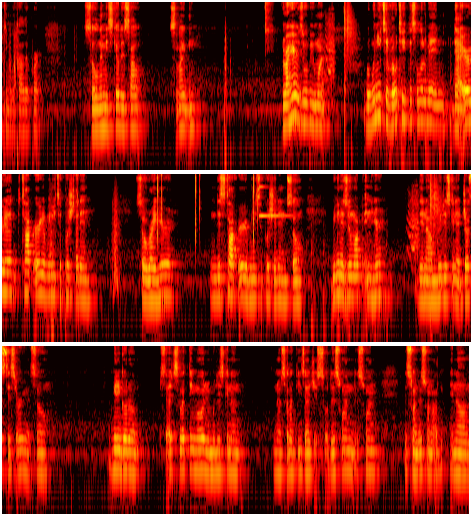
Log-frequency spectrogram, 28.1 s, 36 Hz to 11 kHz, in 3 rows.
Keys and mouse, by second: 0.9 KP_3, 1.3 e, 7.0 r, 15.0 shift+middle click, 16.4 shift+middle click, 18.0-19.2 middle drag, 21.5 click, 23.1 shift+click, 23.7 shift+click, 24.3 shift+click, 24.7 click, 25.8 shift+click, 26.6 shift+click, 27.1 shift+click.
